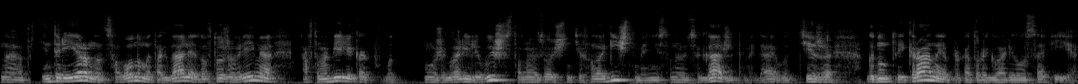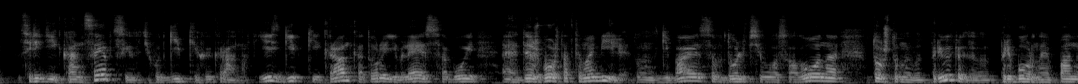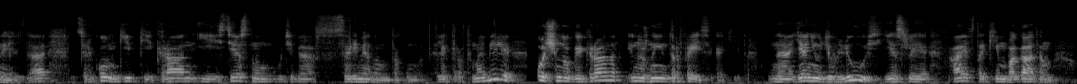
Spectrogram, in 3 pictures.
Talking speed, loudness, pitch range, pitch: 170 wpm, -34 LUFS, 110-145 Hz, 125 Hz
